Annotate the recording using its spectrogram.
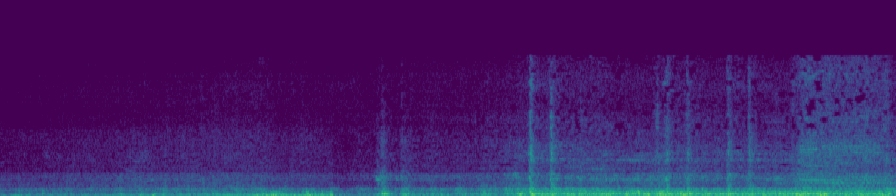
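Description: An electric commuter train rumbles past close by.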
